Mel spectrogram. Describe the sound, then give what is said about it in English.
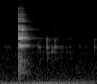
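A single bright clink of glasses touching in a toast before tasting an 88-proof bourbon whiskey, fairly loud, with a short high ringing tail that fades over the following half second against quiet background tone. “And so we're going to taste this and let you know how it is. So cheers.”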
